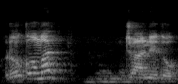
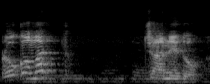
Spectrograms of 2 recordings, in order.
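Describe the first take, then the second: First: There is a pause after the second word. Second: There is a pause after the second word.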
